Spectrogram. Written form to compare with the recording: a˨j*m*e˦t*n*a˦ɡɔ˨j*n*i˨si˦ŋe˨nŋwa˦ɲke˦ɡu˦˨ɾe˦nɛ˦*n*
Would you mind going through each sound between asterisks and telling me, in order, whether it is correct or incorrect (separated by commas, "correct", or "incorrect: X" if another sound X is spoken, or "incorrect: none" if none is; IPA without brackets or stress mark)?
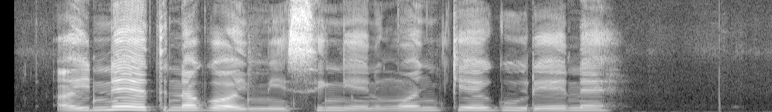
incorrect: n, correct, incorrect: m, incorrect: none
